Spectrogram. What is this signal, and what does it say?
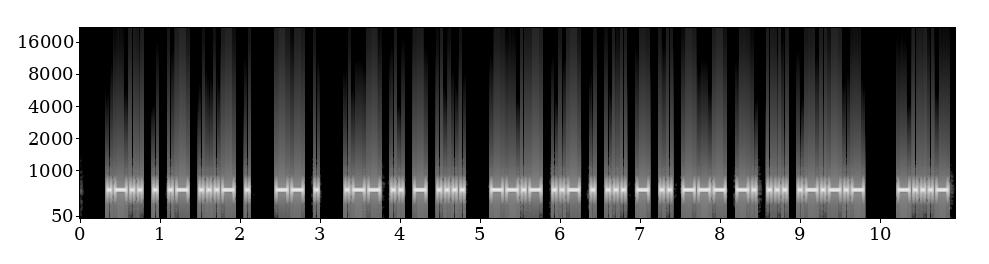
Morse code, heard as a keyed tone, about 25 wpm, 600 Hz. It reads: LEAVE ME WITH QUESTIONS. <BT>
